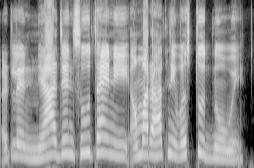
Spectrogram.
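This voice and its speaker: A young woman, a folk singer telling stories in a casual podcast interview, chatty and animated, repeating phrases for emphasis. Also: sits high, brisk, no room sound, clean studio sound. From Gujarat. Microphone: studio podcast mic.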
